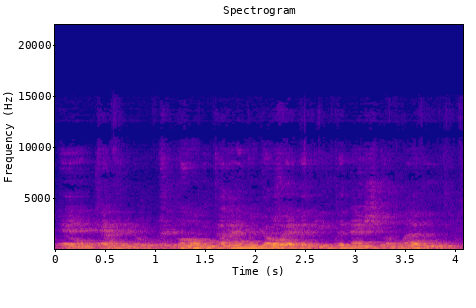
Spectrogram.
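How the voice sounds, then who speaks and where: A man moderating a conference and introducing the next speaker, halting often on uh. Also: mid-range voice, dark tone, slight background noise. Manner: halting, with many uh fillers. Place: large conference hall. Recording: echoey hall from far off.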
